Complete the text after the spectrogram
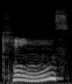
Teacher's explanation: if you were to add the inflectional plural s suffix, again voiced here because ng is voiced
